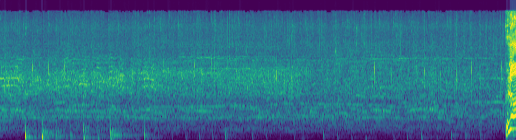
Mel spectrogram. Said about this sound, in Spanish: Aplaude y alaba, alaba con tus labios.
